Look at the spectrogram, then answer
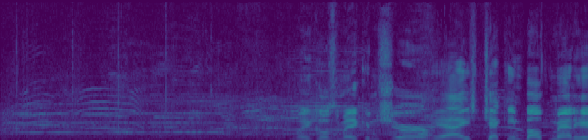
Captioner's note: crowd chatter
